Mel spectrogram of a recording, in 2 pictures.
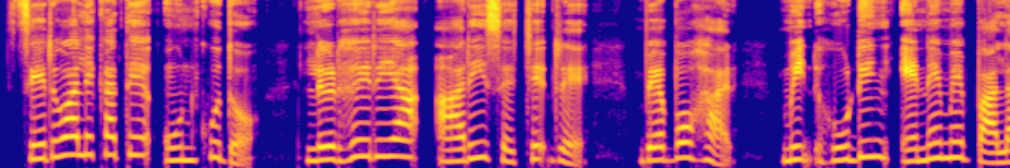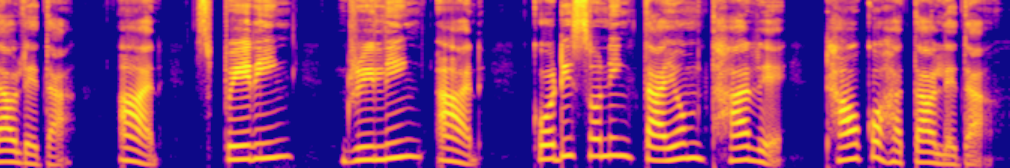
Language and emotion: Santali, neutral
